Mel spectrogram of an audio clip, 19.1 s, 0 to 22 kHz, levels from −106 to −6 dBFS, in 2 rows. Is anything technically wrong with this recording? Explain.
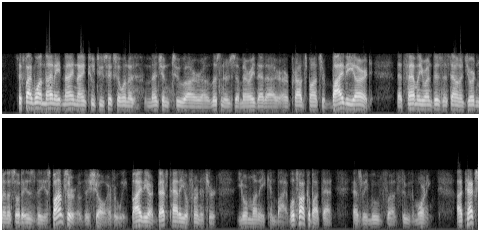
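No, there is nothing technically wrong: the speech comes through a narrowband mobile link whose band runs from about 300 Hz to 3.6 kHz, with light codec coloration that fits AMR narrowband at its 12.2 kbps mode, and that band limit is simply how the channel works.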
